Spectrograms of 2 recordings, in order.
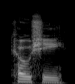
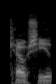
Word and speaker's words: Cauchy: Though while we were discussing this word, someone pointed out that it is more commonly pronounced Koshi than Cauchy, though Cauchy is apparently an acceptable pronunciation if you're British.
